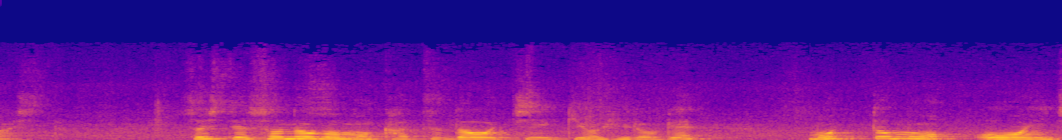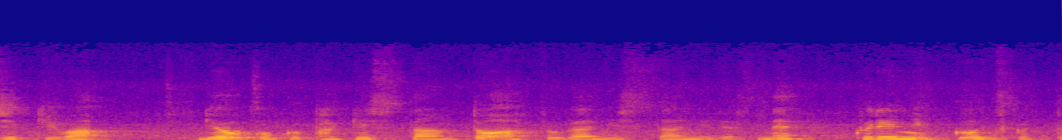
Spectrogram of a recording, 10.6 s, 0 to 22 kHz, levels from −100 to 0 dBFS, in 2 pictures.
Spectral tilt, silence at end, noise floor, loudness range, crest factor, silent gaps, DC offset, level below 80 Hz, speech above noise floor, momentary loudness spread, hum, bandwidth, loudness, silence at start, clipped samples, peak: -6.5 dB/octave; 0 s; -47 dBFS; 3 LU; 18 dB; none; under 0.1%; -80 dBFS; 24 dB; 13 LU; none; 12 kHz; -24 LUFS; 0 s; under 0.1%; -6 dBFS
